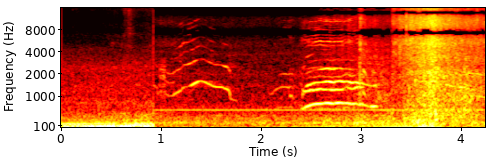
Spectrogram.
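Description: A low rumble that cuts off about a second in, followed by two short high-pitched calls, each rising and then falling in pitch, about a second apart, over a faint steady hum.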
